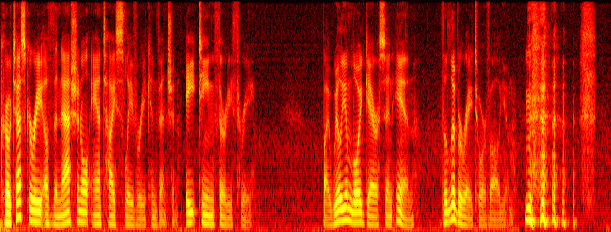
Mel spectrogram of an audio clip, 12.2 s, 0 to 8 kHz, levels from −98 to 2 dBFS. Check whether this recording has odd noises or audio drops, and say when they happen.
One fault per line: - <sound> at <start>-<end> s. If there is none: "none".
- laugh at 10.5-11.9 s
